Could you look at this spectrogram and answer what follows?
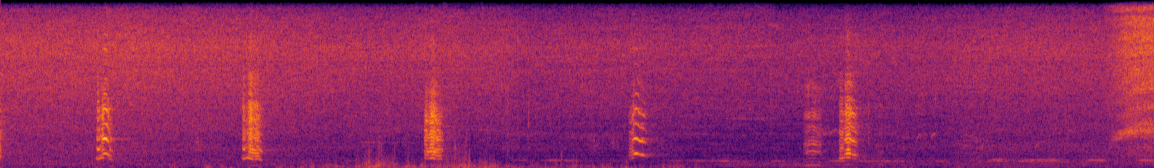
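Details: Emperor goose giving single short, nasal honks every one to two seconds, separated by quiet gaps, with some faint low rumbling and a brief hiss at the end.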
